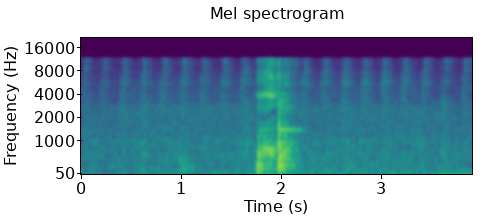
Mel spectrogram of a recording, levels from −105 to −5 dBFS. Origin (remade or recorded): recorded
